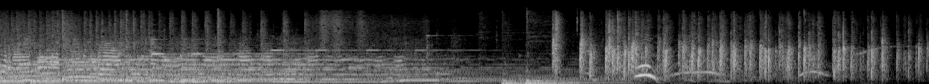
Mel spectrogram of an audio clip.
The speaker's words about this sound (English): Good to hear some clapping there.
